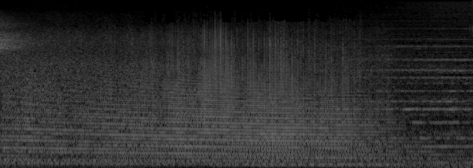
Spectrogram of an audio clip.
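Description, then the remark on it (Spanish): A small propeller plane drones overhead as it glides over valleys, its steady buzzing engine growing louder midway through before easing off slightly, with no voices. “La pequeña avioneta planea sobre los valles”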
